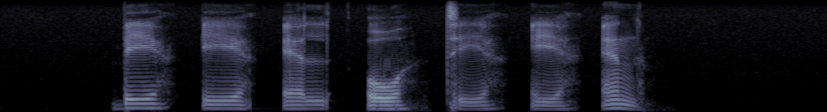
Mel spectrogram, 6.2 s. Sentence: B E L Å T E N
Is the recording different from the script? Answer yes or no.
no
